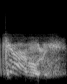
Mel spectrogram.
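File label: Italian trick mood low, speech; War Thunder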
